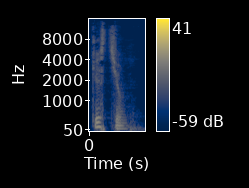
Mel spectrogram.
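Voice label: pronunciation "question", French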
